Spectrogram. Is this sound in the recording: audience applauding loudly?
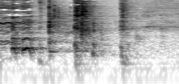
no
